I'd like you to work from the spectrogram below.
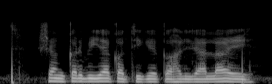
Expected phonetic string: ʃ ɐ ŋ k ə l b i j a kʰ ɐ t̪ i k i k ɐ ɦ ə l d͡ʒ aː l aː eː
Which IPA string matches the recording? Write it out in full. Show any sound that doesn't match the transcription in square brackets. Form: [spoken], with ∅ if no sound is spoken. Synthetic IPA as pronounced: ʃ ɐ ŋ k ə [ɾ] b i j a [k] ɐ [t̪ʰ] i k [e] k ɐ ɦ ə l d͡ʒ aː l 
